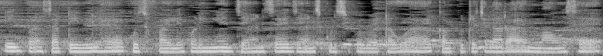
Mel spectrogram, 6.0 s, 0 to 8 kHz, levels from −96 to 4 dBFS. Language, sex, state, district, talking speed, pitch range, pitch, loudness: Hindi, female, Punjab, Pathankot, 230 wpm, 150-160 Hz, 155 Hz, -16 LUFS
